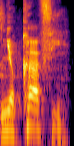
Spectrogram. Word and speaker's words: Nyokabi: So Nyokabi at 10 is Nyokabi. Yes. Nyokabi. Yes. Okay. So you pronounce it as an F, but it's written as a B.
